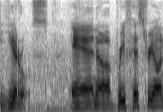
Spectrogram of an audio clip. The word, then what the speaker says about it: gyros: pronouncing it right so for the longest time i thought it was uh gyros or gyros but or heroes but i've heard heroes but it's actually gyros and a brief history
